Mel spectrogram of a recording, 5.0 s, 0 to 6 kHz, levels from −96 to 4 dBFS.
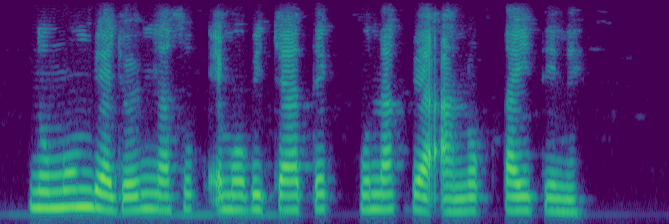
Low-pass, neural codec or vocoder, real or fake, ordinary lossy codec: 5.4 kHz; none; real; Opus, 32 kbps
